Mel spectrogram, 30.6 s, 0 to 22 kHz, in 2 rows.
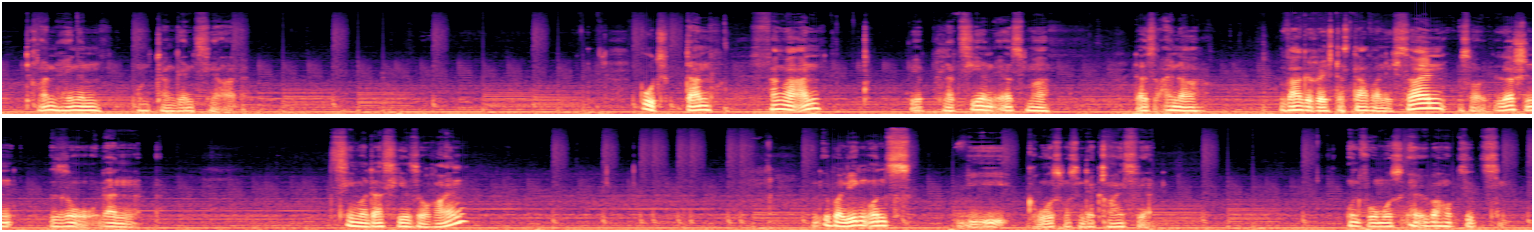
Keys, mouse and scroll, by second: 4.1-6.2 drag, 7.6-8.7 shift+middle drag, 9.3-11.1 drag, 12.6 click, 13.7 Delete, 17.6-26.0 drag, 26.9-30.6 drag.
